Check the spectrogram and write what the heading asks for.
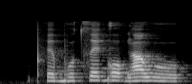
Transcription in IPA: pʰ ɪ˨ b u˨ t͡s e˦ ɡ o˦˨ ɡ ã˦ w u˨

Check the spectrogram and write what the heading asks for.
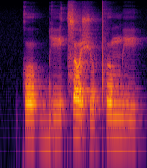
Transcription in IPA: k o˨ ɡ͡b i˨ t͡s ɔ˦˨ ʃ ʊ˨ pʰ ʊ˦ m i˦

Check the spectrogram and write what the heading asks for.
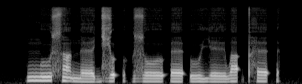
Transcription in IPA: ŋ u˦ s ã˦˨ n ɛ˨ d͡ʑ ʊ˦ ʔ | z o˨ ʊ̯ ʔ ɛ˨ ʔ u˨ j e˨ ɪ̯ w ä˦ ʔ pʰ ɛ˦ ʔ

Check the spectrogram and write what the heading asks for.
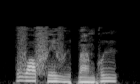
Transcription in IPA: v ɔ˦ f e˧ v ɨ˨ ɓ ã˨ ɡʷ ɨ˦

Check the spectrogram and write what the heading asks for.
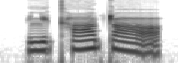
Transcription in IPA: lʲ ə kʰ ɑ ʈ ɒ

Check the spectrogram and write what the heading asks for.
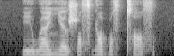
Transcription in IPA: i w æ ʎ ɛ l ʃ i sˤ ɡ i b ɛ sˤ cʰ æ sˤ

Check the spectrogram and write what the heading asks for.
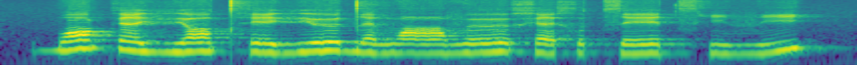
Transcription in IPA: b ɒ k ɛ vʲ ɒ tʰ e vʲ ɵː d ɛ v ɑː v ɵː x ɛ x ʊ t͡s e t͡sʰ i v i

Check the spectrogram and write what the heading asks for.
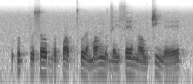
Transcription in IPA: ʔ u˥˨ k̚ f u˩˧ s oː˧ b o˩ p ɔː˧˩ p̚ t̪ʰ u˧˩ ə̯ m ɔː˧˥ ŋ u˧˩ d eː˩ j s eː˧ n ɔː˩ w t͡ɕ i˥˨ ŋ eː˩˧

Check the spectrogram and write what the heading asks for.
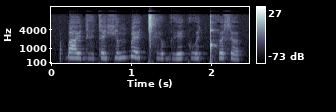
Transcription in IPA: ɓ a ɪ̯ dʱ ɛ̤ t ɛ ç ʌ ŋ ɓ ɛ ɪ̯ ǀʰ ɛ̤ ʊ̯ ɡʱ e k o̤ ɪ̯ ǃʰ ə s ə

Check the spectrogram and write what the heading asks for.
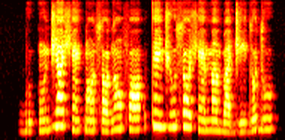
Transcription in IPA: ɡ͡b u˨ k ũ˨˦ d͡ʒ a˦ ʃ ɛ̃˧ k͡p ɔ̃˧ s ɔ˧ d ɔ̃˦ f ɔ˦ | t ɛ̃˦ d͡ʒ u˦ s ɔ˦ ʃ ɛ̃˧ m ã˧ b a˨ d͡ʒ i˨ d o˧ d u˧

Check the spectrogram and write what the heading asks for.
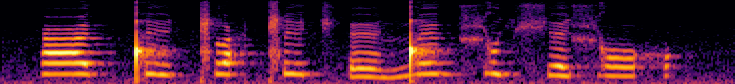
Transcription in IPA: ʕ ɛ˥ k ǃ e˥˧ ǁ ɤ˥ ħ ǁ e˥ t͡ʃʼ ɛ˧˩ ŋ͡ǃ ɛ˥ ɡ ɕ ɔ˥ ç ʃ ɛ˧ ɕ ɔ˧ x

